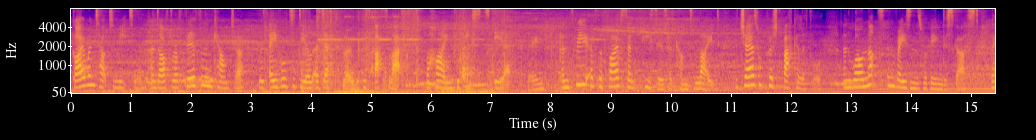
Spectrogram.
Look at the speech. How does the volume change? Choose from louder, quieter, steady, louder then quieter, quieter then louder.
steady.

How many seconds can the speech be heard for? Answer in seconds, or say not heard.
15 s.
